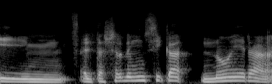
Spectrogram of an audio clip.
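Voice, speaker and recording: Ordinary pitch variation is heard over a quiet background. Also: man. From Uruguay. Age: 40s. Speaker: guitarist and music teacher. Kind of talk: interview conversation. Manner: halting, with many repetitions and fillers.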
